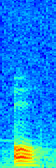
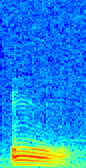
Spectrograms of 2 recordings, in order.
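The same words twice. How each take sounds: First: The vowel is held briefly. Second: The vowel is held for longer. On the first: "a short vowel" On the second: "a long vowel"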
